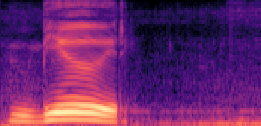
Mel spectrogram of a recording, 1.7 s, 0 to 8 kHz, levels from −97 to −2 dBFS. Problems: none marked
